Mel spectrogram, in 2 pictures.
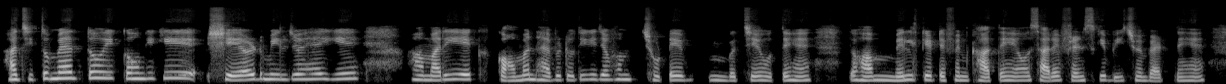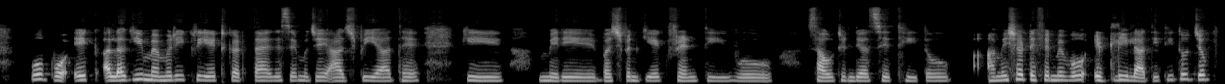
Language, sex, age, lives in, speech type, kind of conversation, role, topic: Hindi, female, 45-49, India, conversation, podcast, guest, Kya aapke saath kabhi aisa hua hai ki mil-baantkar khane ka koi pal sab par gehra asar chhod gaya ho?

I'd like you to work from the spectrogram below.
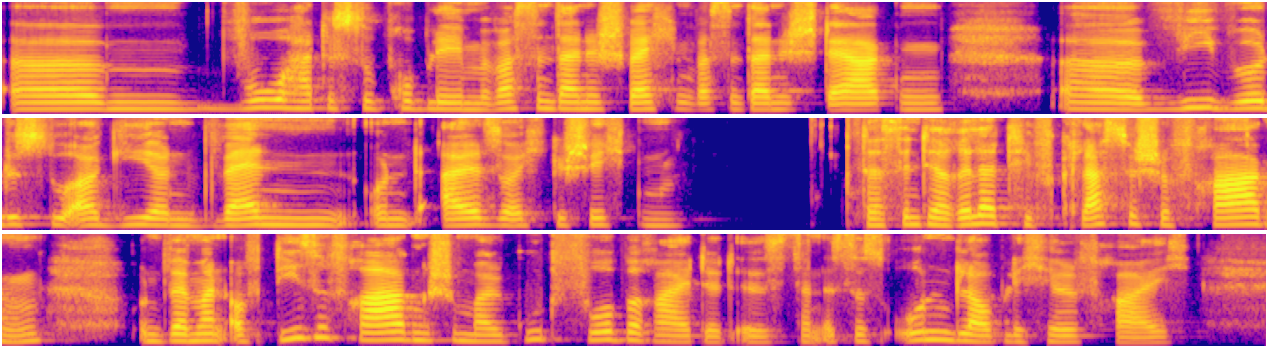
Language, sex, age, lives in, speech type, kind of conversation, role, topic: German, female, 60-64, Germany, conversation, advice, advisor, Wie kann ich meine Angst vor dem Vorstellungsgespräch für eine neue Stelle überwinden?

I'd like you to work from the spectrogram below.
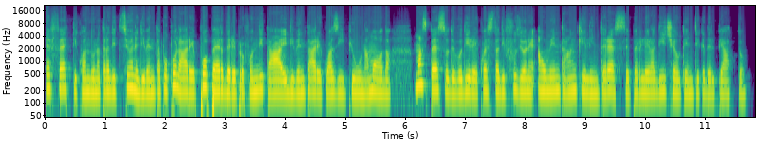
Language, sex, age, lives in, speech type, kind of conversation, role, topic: Italian, female, 20-24, Italy, read, expert-assistant, expert, Quale sarebbe una buona analogia per spiegare la differenza tra cucinare seguendo una ricetta precisa e cucinare 'a occhio'?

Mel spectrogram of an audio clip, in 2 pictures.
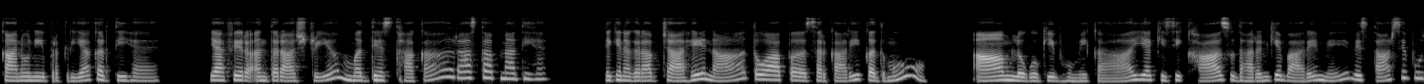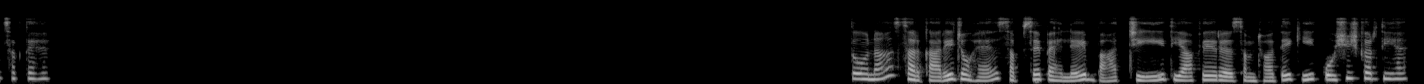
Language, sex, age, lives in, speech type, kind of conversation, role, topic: Hindi, female, 35-39, United States, read, expert-assistant, expert, क्या वाकई में कुछ देशों की सीमाएँ प्राकृतिक नदियों या पहाड़ों के हिसाब से बनती हैं, या इसमें और भी बातें शामिल होती हैं?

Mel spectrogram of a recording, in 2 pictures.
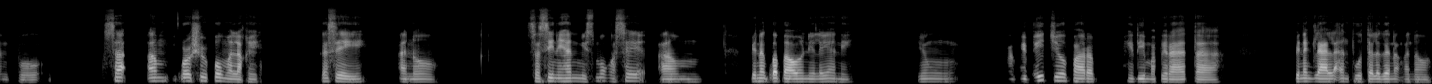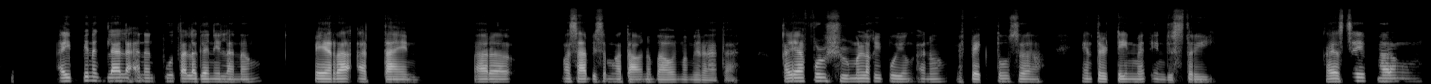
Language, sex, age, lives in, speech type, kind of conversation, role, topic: Filipino, male, 20-24, Philippines, conversation, unstructured, none, Ano ang epekto ng mga piratang pelikula sa industriya ng libangan?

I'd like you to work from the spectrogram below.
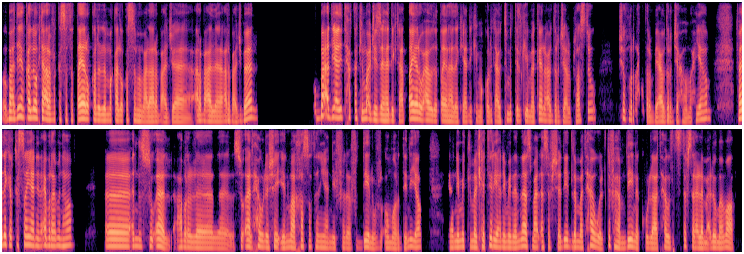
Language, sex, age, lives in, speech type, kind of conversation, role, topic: Arabic, male, 20-24, Germany, conversation, unstructured, none, إيه أجمل قصة دينية سمعتها وأثّرت فيك؟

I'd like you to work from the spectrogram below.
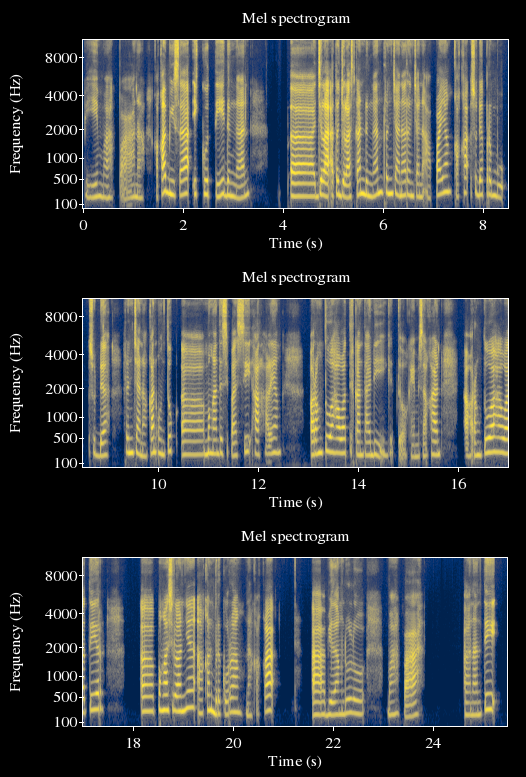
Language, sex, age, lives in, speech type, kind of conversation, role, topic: Indonesian, female, 20-24, Indonesia, conversation, advice, advisor, Bagaimana cara berdialog dengan orang tua yang menolak perubahan dalam hidup saya?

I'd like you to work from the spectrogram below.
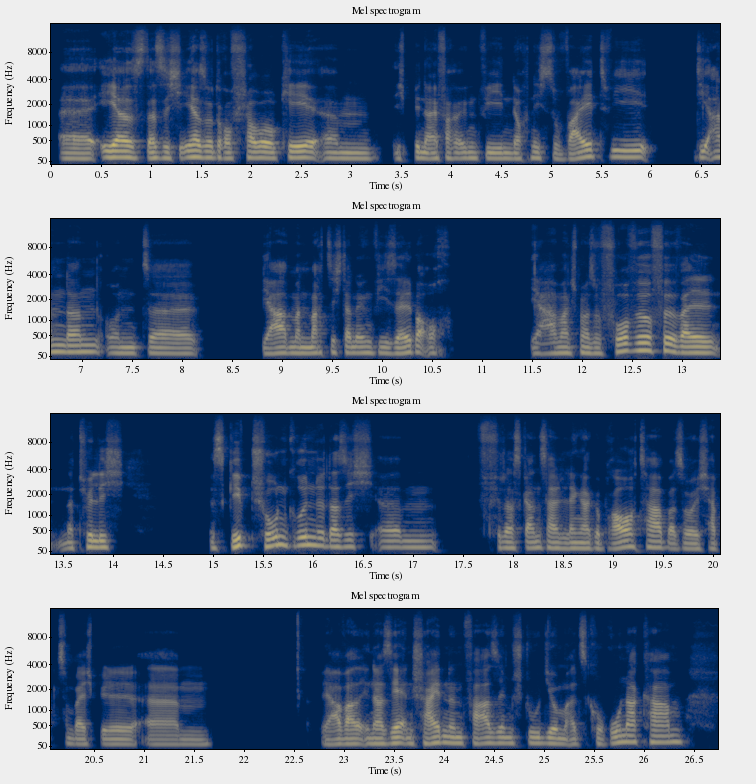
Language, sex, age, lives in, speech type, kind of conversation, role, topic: German, male, 25-29, Germany, conversation, advice, user, Wie kann ich aufhören, mich ständig mit anderen zu vergleichen?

